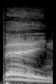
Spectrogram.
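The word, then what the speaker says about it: Pain: cad ce qu'est ben ça se prononce payne c'est pas la peine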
